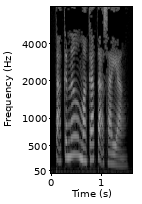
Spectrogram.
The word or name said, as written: tak kenal maka tak sayang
